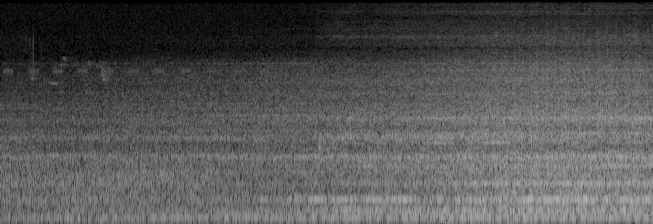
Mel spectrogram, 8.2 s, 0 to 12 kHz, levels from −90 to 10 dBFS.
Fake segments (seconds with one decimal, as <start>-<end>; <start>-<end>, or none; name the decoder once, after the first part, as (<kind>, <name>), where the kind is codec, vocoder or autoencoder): 0.0-0.5 (vocoder, Vocos)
